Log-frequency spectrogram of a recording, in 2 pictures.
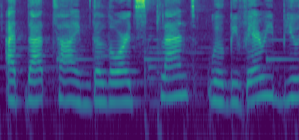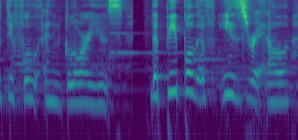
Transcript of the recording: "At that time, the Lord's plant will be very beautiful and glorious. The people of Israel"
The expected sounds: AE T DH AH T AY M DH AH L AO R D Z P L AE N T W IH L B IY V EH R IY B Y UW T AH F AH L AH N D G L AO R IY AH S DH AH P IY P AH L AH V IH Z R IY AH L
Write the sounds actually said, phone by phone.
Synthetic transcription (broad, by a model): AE T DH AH T AY M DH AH L AO R D S P L AE N T W IH L B IY V EH R IY B Y UW T AH F AH L AH N D G L AO R IY AH S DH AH P IY P AH L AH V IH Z R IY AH L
